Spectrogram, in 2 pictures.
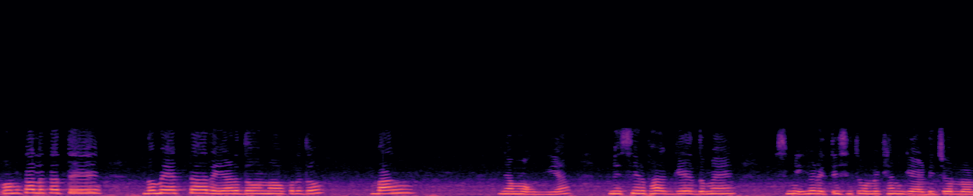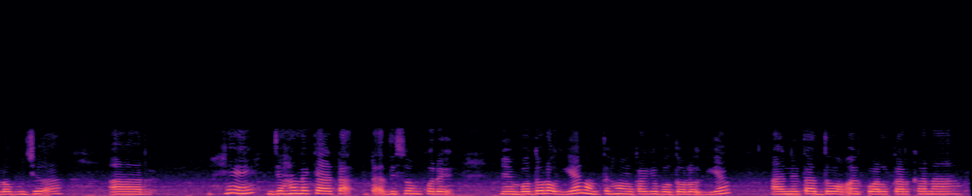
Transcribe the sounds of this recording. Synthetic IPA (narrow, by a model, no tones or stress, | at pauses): ɔnkalɛkat̪ɛd̪ɔmɛɛkt̪aɾɛjaɾd̪ɔnawkɔɾɛd̪ɔ | baŋ | ɲamɔʔɡɛja | nisiɾbʱaɡːɛd̪ɔmɛ | smiʔ̚ˀɡʱəɾiʔt̪ɛsit̪ulɛkʰanɡɛəɖid͡ʒɔlːɔlɔɡud͡ʒʱəʔaː | ɾ | hɛ̃d͡ʒaɦãlɛkaɛʈaʔɛʈaʔd̪isɔmkɔɾɛʔ | bɔd̪ɔlɔʔɡɛjanɔnt̪ɛɦɛ̃ɔnkaɡɛbɔd̪ɔlɔʔɡɛjaː | ɾnɛt̪ad̪ɔ̃ʔɔkɔalkaɾkana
